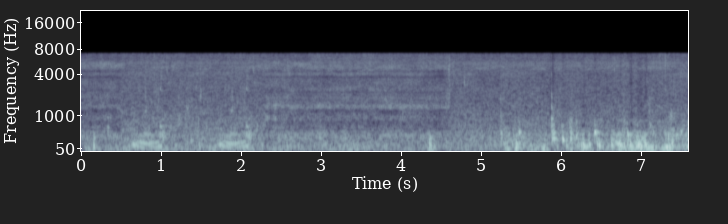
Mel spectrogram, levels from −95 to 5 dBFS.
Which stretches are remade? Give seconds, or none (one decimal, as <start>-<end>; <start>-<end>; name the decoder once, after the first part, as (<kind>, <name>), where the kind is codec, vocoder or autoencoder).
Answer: 0.0-0.5 (codec, SNAC); 2.3-4.6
